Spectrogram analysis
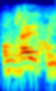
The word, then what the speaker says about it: Andrej: Andrej, excusez-moi, c'est Andrej qu'on dit. Le J se prononce I.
